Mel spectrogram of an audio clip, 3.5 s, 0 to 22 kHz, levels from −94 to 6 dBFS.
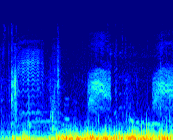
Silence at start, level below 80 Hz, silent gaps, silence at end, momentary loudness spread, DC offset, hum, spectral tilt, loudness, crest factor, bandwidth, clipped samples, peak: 0.05 s; -26 dBFS; none; 0 s; 15 LU; under 0.1%; none; -9.5 dB/octave; -28 LUFS; 16 dB; 3.9 kHz; under 0.1%; -8 dBFS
